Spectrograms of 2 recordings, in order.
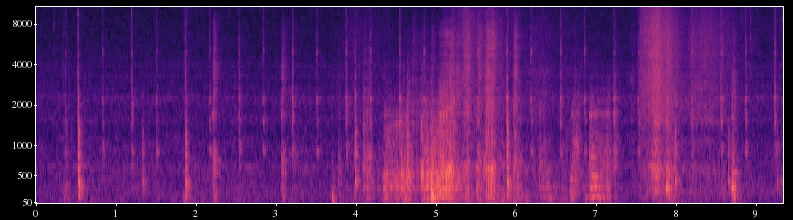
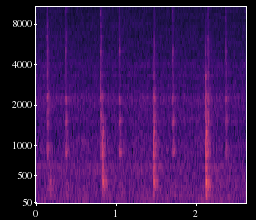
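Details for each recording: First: Antique Westminster-chime pendulum clock with silent function, repositioned on its surface until level: steady, evenly spaced tick-tock in beat, with some handling noise midway. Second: Antique Westminster chime pendulum clock ticking unevenly, out of beat, as the case is shifted right to adjust for the surface's level; close tick pairs with long gaps, not a perfect tick.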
